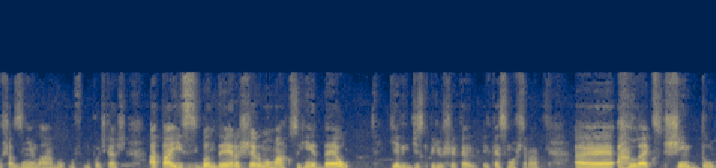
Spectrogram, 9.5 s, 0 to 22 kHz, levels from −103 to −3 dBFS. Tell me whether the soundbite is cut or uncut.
uncut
